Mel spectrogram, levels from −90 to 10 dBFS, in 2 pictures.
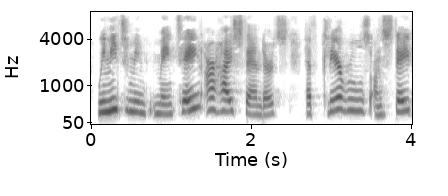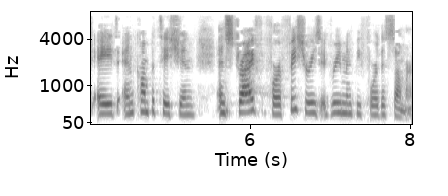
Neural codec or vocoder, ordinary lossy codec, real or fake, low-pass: codec, 24 kHz, 3.1 kbps, DualCodec; MP3, 32 kbps; fake; 7.2 kHz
